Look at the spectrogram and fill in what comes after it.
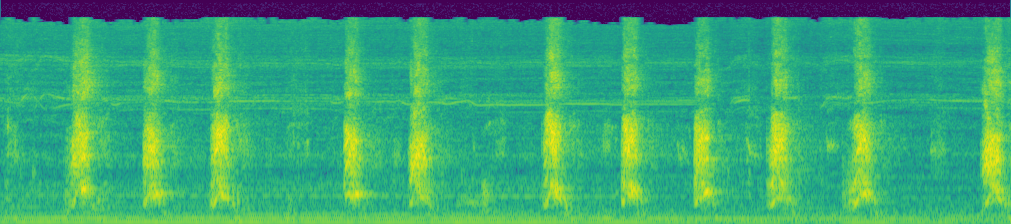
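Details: Chasing a drone, the American Bully Nola barks steadily, roughly twice a second, about thirteen punchy barks in a row over a constant faint mechanical whine.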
